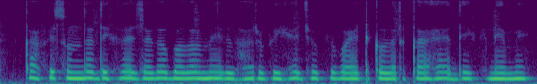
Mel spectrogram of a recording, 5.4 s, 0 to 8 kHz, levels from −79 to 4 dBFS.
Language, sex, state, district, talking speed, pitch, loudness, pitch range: Hindi, female, Bihar, Darbhanga, 225 wpm, 210 Hz, -26 LUFS, 205-215 Hz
